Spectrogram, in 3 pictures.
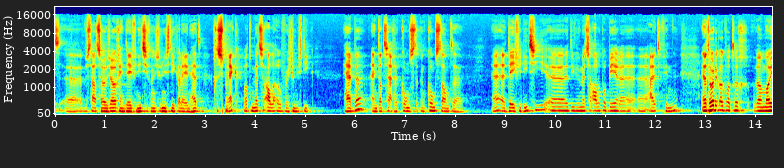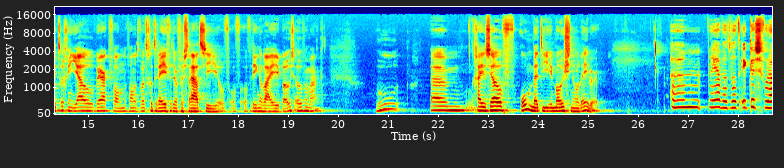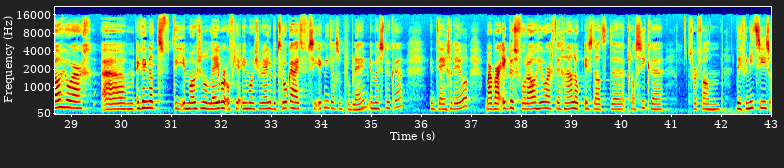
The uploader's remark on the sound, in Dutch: live-opname van de podcast tijdens het Festival van de Journalistiek 2023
